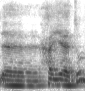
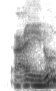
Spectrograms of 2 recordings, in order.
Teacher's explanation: Aynun starts with a pharyngeal, and hayatun starts with a pharyngeal. The difference between h and a is that h is voiceless and a is voiced.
